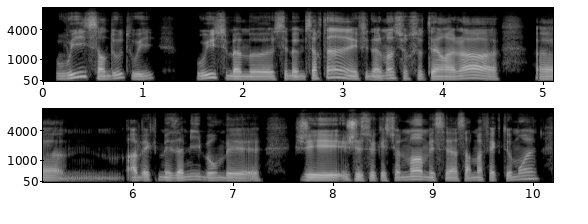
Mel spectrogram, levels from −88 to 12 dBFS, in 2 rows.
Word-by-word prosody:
Oui, 150 - 0
sans 110 - +4
doute 135 +9 -5
oui. 110 +5 -5 0.4
Oui 140 +9 +2
c'est 120 - -2
même, 110 -1 +1
heu, 105 0 +1
c'est - - -2
même 110 0 -2
certain. 135 +4 +3
Et 110 - 0
finalement, 110 +5 -1
sur 120 -5 -3
ce 110 - -4
terrain-là, 110 +3 +3 0.4
heu, - - -1
hem, 105 -1 -5
avec - - -2
mes 110 -1 -3
amis, 125 +4 -4
bon, 105 -1 -4
beh, 95 -2 -2 0.3
j'ai 110 -2 +3
j'ai 115 +1 +7
ce 110 +1 -2
questionnement 110 +4 0
mais 105 -2 -3
ça 100 0 -1
ça 100 0 -3
m'affecte 105 0 -4
moins. 140 +8 -4
110 Hz, 190 wpm, -24 LUFS, 105-125 Hz, 0.4 s, j'ai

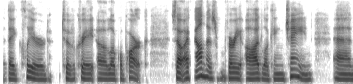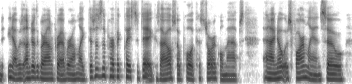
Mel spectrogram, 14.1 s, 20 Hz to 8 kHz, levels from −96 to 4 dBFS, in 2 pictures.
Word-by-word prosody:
they 140 -3 0
cleared 135 -3 -1 0.3
to 145 -3 -3
create 145 -2 -1
a 145 -1 -1
local 140 0 -2
park. 130 - 0 0.4
So - - +4
I 165 - +4
found 210 +2 +5
this 165 -5 -2
very 160 0 0
odd-looking 145 -2 +1
chain, 140 -8 -1 0.4
and, 140 -4 0
you 185 - -1
know, 170 - +1
it - - -3
was 145 - -1
under 160 +3 +2
the 175 - -3
ground 150 -3 +1
forever. 130 +3 +2
I'm, 135 +1 -1
like, 135 -2 -4
"This 185 +2 -2
is 220 -1 -4
the 230 - -1
perfect 205 -2 -3
place 190 -1 0
to 165 - -9
dig," - - +2
'cause 140 -1 -10
I 130 +1 +3
also 150 -1 -1
pull 145 +2 0
up 130 - -2
historical 150 -1 -2
maps, 125 0 -4 0.4
and 160 -3 +2
I 150 - +6
know 160 +3 +2
it - - +1
was 160 - -1
farmland. 160 -7 0
So, 135 -2 +2
150 Hz, 195 wpm, -24 LUFS, 135-165 Hz, 0.4 s, I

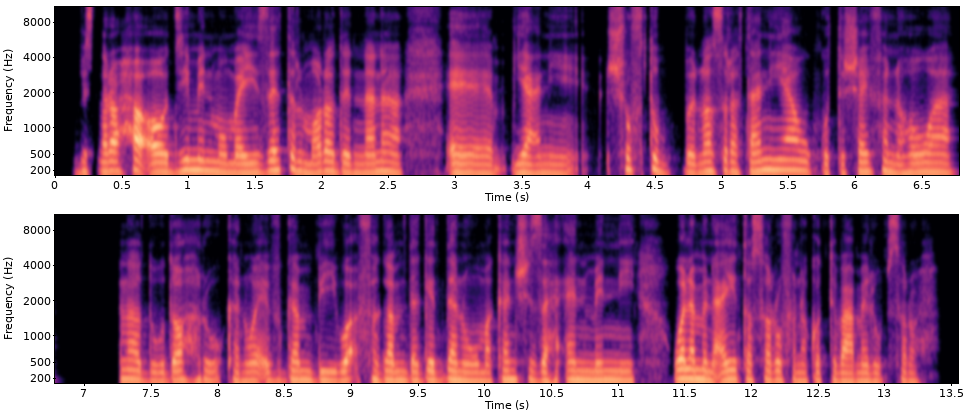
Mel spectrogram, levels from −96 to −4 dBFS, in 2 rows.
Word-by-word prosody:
بصراحة 175 +2 +5
آه، 170 +1 +6
دي 170 +4 0
من 195 -2 +3
مُميّزات 165 +3 0
المرض 170 -2 +1
إن 160 -1 -1
أنا 165 0 +1 0.3
آآ 160 -2 0
يعني 155 -1 -2
شُفتُه 210 -4 -2
بنظرة 175 +2 0
تانية، 195 +4 +2
وكنت 170 -5 -4
شايفة 170 +3 -2
إنه 160 -4 -1
هو 165 0 0 0.5
ند 170 -3 0
وضهر، 160 +1 -1
وكان 160 -1 -5
واقف 155 -1 -2
جمبي 160 0 -1
وقفة 170 +1 0
جامدة 160 0 +1
جدًا، 165 0 +1
وما 155 -1 0
كانش 170 +2 -2
زهقان 165 +1 0
مِنِّي، 165 0 0 0.3
ولا 185 0 +7
من 170 -2 +3
أي 165 +3 +3
تصرُّف 165 -1 -3
أنا 150 - -3
كنت 155 +2 -6
باعملُه 145 0 0
بصراحة. 145 -2 -10
165 Hz, 165 wpm, -24 LUFS, 155-175 Hz, 0.5 s, ولا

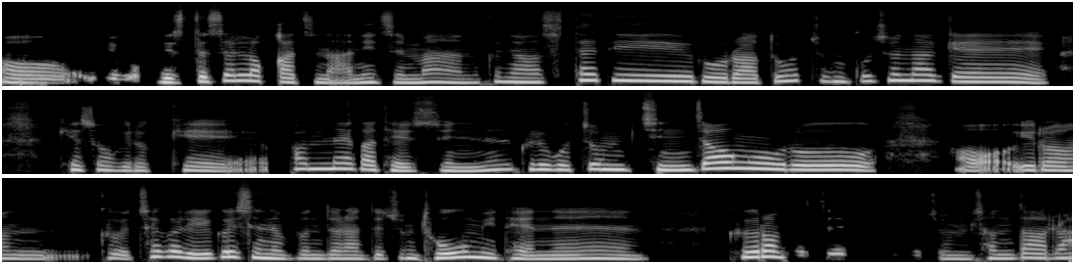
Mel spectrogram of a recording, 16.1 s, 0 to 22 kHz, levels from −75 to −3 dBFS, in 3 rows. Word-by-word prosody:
어 175 -4 +1
이게 180 - -7
뭐 - - -4
베스트셀러까지는 200 -1 +1
아니지만 180 0 -1
그냥 205 -2 0
스테디로라도 245 - +1
좀 225 -3 -5
꾸준하게 220 - 0 0.4
계속 205 -4 -3
이렇게 175 -1 -4 0.2
판매가 255 -2 +1
될 180 -4 -1
수 170 - -10
있는 180 +7 0
그리고 225 -3 0
좀 225 +1 +2
진정으로 210 -3 +4 0.4
어 - - -1
이런 185 -4 -1 0.2
그 195 -4 -4
책을 260 +4 +1
읽으시는 200 -2 +3
분들한테 175 0 -3
좀 190 +2 -3
도움이 215 +3 +4
되는 170 -1 -1 0.4
그런 250 0 +4
메시지들을 400 0 -7 0.4
좀 170 -1 -7
전달을 200 +3 -1
200 Hz, 300 characters per minute, -23 LUFS, 180-235 Hz, 0.4 s, 진정으로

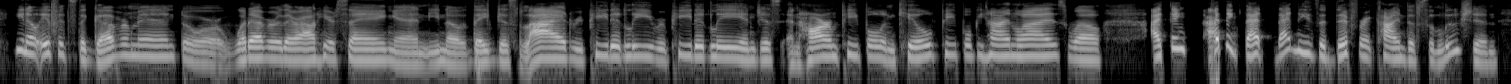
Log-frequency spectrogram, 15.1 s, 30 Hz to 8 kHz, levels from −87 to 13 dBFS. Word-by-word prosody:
you 290 - 0
know, 230 -3 +2
if 225 +1 +2
it's 210 -6 -6
the 155 - -2
government 190 +4 -1
or 125 -6 -3
whatever 165 - +2
they're 155 -1 +2
out 155 0 +2
here 160 -1 -4
saying 155 -2 -1
and 120 -2 -4
you 125 +3 -4
know, 120 -5 -1
they've 135 +3 -1
just 140 -3 -5
lied 170 -1 +5
repeatedly, 190 +3 -2
repeatedly 180 - -1
and 155 0 -3
just 155 0 -4
and 125 -1 -8
harmed 185 +3 +4
people 190 -4 -3
and 145 -3 -5
killed 190 +2 0
people 210 -3 -7
behind 200 0 -1
lies, 200 0 +1
well, 160 -3 0 0.5
I 180 - +7
think 320 +6 +1 0.2
I 300 - +9
think 305 - -3
that 215 +3 +6
that 300 - 0
needs 235 -7 -1
a 195 - +2
different 195 +1 -1
kind 170 -4 +1
of 150 - -3
solution 145 - -5
175 Hz, 170 wpm, -23 LUFS, 150-200 Hz, 0.5 s, I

